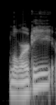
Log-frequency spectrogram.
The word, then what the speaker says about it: Lordi: But no, this is spelled L-O-R-D-I. So I'm assuming it's Lordi.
